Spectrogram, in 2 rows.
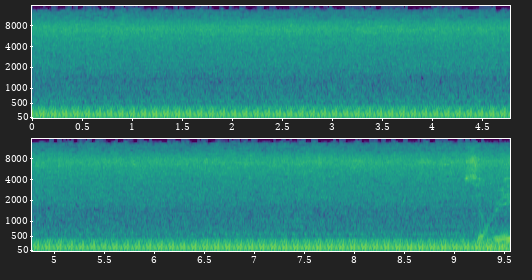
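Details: Toyota Tundra (stated as 2012 and 2000), 282,000 km, sat about a year, misfires counting on cylinder 3, idling: low V8 idle with a regular lumpy pulse, about three beats a second; cylinder 3 misfire from a failed ignition coil.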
